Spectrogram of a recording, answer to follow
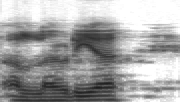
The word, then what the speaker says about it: Elodea: There's a water plant that you often see used in aquariums called Elodea, or some people pronounce it Elodia, and it has very, very thin leaves that make for an excellent microscope slide sample.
